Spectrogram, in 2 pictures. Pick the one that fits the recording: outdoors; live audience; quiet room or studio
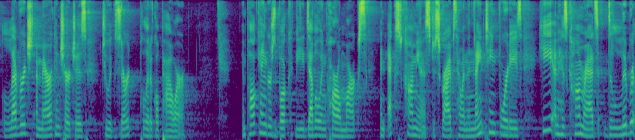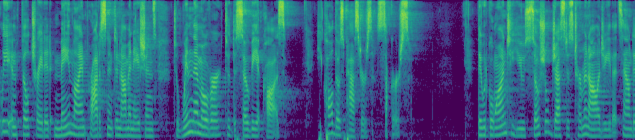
live audience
